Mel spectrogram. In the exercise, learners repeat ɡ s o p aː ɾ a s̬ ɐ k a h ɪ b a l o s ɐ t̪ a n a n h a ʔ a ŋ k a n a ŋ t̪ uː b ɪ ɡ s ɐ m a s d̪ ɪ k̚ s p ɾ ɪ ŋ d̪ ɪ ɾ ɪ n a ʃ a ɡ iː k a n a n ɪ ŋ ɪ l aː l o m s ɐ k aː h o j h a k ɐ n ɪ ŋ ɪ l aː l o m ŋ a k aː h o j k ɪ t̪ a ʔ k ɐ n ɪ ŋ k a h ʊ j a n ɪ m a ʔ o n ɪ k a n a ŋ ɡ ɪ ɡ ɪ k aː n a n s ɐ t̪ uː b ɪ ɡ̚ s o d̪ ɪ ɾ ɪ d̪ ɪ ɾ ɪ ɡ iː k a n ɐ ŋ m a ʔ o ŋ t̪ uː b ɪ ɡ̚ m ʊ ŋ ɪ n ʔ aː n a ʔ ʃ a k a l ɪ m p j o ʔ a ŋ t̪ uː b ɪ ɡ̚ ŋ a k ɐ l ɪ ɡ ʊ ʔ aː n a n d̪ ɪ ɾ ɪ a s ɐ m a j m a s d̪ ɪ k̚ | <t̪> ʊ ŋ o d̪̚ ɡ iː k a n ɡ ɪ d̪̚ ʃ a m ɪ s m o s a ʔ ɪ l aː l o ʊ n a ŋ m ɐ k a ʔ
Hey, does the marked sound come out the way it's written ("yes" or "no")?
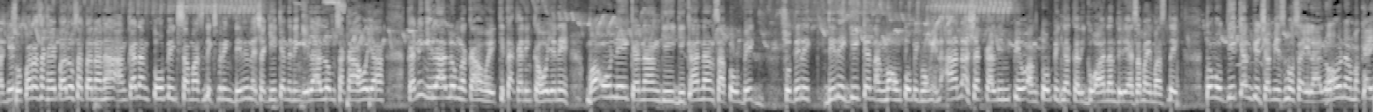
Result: yes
